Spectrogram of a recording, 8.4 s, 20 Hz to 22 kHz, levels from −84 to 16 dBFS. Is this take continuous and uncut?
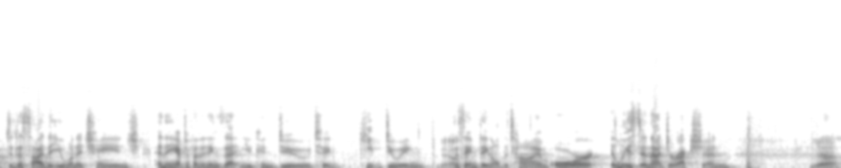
no; 2 cuts; at 1.5 s, 4.3 s

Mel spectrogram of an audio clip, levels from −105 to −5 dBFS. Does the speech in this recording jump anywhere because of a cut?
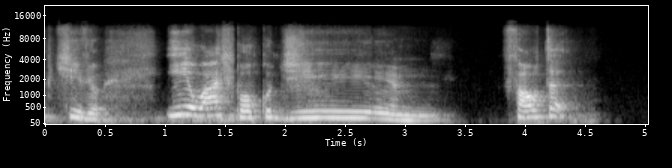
yes; 1 cut; at 1.6 s

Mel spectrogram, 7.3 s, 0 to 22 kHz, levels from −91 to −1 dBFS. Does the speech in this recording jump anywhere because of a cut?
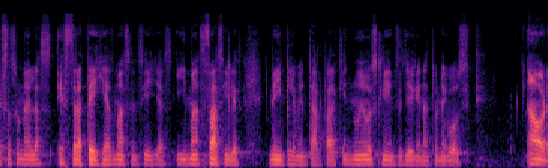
no; 0 cuts

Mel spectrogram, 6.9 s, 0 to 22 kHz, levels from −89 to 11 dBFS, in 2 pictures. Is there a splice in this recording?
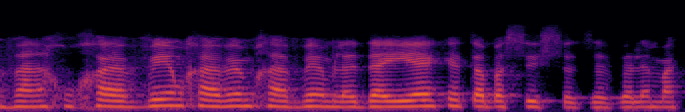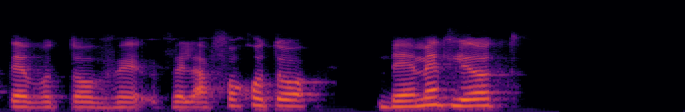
no; 0 cuts

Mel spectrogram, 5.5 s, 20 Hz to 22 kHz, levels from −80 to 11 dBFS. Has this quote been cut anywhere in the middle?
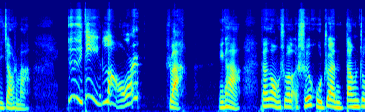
no; 0 cuts

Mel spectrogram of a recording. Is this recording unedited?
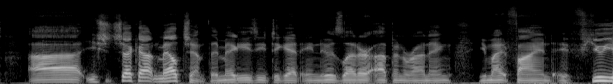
no; 1 cut; at 2.4 s

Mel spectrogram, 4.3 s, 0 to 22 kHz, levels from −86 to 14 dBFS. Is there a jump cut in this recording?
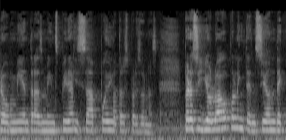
yes; 2 cuts; at 1.1 s, 1.7 s

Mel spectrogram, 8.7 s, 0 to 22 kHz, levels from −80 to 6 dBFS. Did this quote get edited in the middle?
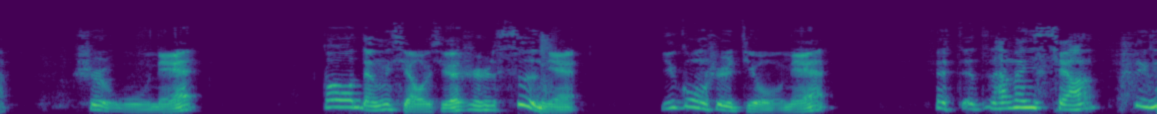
no; 0 cuts

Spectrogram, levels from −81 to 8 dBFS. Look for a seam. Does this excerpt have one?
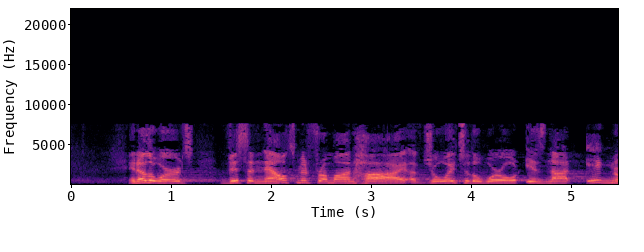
no; 0 cuts

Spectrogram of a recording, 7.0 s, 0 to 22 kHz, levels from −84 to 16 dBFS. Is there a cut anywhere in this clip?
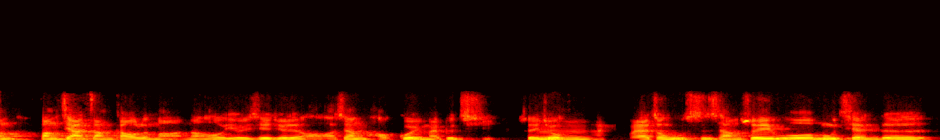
yes; 1 cut; at 3.8 s

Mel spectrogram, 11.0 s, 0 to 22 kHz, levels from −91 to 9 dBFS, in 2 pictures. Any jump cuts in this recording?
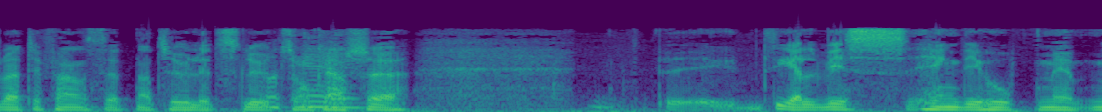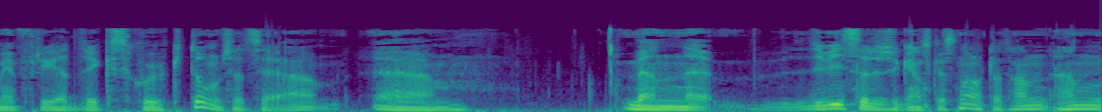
no; 0 cuts

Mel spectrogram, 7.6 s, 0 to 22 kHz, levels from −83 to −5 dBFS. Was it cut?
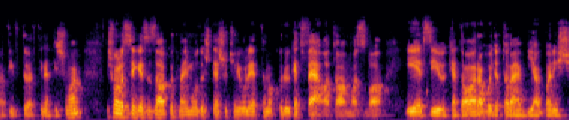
no; 0 cuts

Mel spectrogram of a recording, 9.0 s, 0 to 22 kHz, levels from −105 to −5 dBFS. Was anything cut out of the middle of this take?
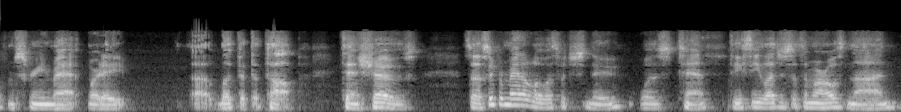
no; 0 cuts

